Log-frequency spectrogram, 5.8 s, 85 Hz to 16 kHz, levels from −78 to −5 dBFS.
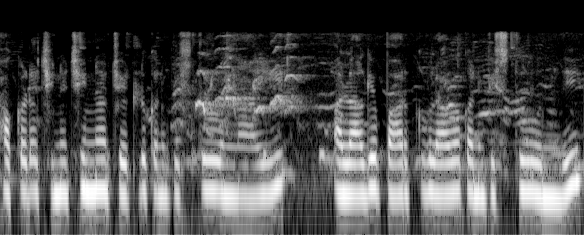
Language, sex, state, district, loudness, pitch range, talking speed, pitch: Telugu, female, Andhra Pradesh, Annamaya, -15 LUFS, 210-225 Hz, 115 wpm, 215 Hz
